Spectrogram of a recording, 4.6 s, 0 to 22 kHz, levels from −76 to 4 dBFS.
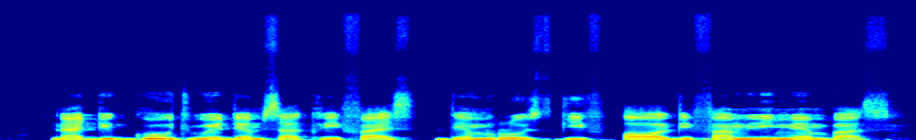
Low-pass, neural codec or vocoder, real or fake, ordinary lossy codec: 19.8 kHz; autoencoder, 48 kHz, 32 numbers a frame, DAC-VAE, trained on Japanese speech; fake; none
